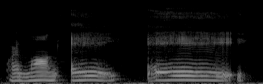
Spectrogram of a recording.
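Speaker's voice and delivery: long A drawn out slowly; teacher stretching "A"; stretched long A. Shown as a demonstration. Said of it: "We stretch it out".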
